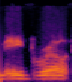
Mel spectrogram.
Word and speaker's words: Mae Bereal: It's just my name, May Burrell, M-A-E-B-E-R-E-A-L.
